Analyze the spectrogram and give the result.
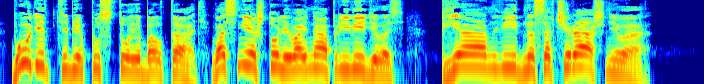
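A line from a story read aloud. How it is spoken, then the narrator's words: Angry shout. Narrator (Russian): Царевна Наталья, запылав гневным лицом, крикнула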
